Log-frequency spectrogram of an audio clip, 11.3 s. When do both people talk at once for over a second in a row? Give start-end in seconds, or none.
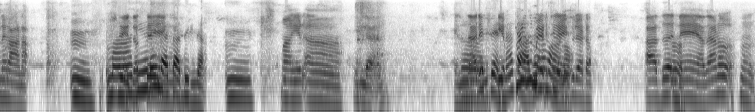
7.0-8.5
